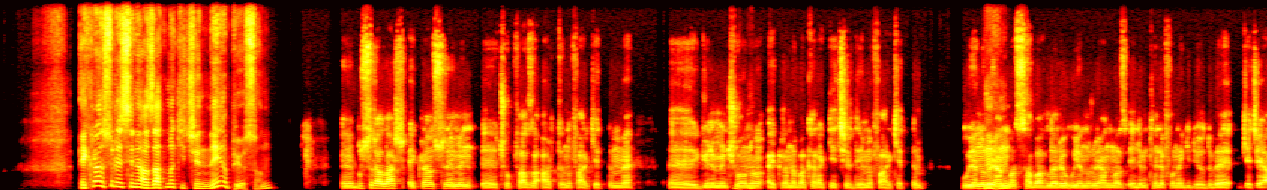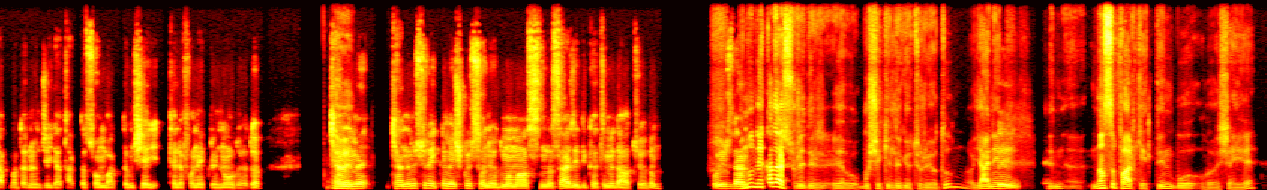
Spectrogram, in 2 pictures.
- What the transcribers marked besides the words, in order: tapping
- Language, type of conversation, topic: Turkish, podcast, Ekran süresini azaltmak için ne yapıyorsun?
